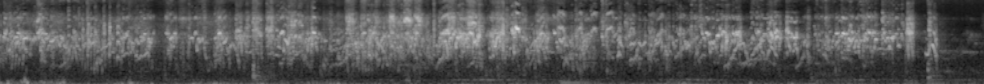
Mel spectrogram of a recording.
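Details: Joyful budgerigar chatter over fresh food: many birds twittering, squawking and warbling at once in a steady high jumble that fades out briefly near the end.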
